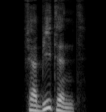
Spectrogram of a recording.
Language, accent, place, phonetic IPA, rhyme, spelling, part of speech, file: German, Germany, Berlin, [fɛɐ̯ˈbiːtn̩t], -iːtn̩t, verbietend, verb, De-verbietend.ogg
- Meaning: present participle of verbieten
